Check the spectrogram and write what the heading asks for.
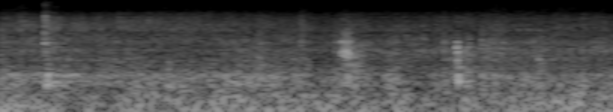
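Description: Wicker toboggan's wooden runners sliding down an asphalt road: a steady rumbling scrape, with a few short, sharper scrapes, near the start, at about two seconds and at about three seconds.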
